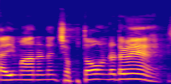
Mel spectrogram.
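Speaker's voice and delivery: usual speaking voice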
